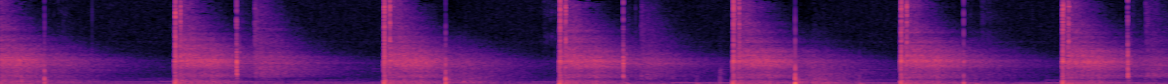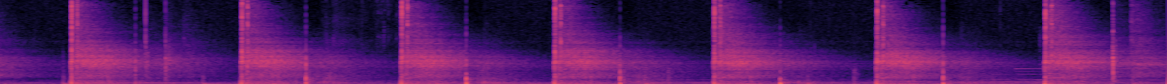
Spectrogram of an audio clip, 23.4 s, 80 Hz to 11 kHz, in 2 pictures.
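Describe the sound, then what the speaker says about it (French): CO2 airsoft pistol firing at a mannequin 35 metres away, about fifteen sharp cracks spaced at a slow, even rhythm, loud and close, each followed by a brief fading tail. "Donc on tire sur le mannequin,"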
